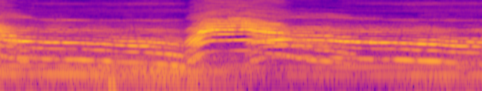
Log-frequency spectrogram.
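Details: Territorial cats threatening each other at night: a long, low, moaning yowl swells suddenly into a loud, high cry, then drops back to a sustained, falling groan.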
